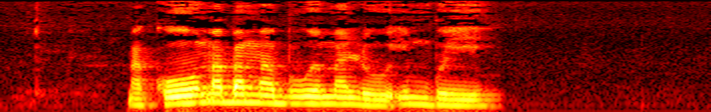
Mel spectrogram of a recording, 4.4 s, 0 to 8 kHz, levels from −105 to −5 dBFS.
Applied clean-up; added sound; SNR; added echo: none; none; none; none.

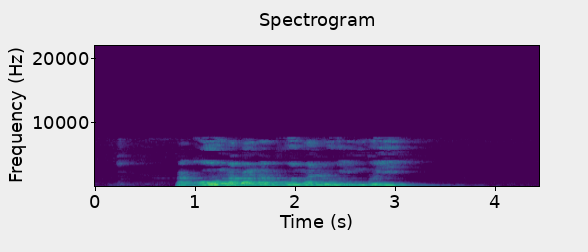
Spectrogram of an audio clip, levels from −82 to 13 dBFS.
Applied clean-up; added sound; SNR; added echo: none; none; none; reverberation time 0.6 s.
